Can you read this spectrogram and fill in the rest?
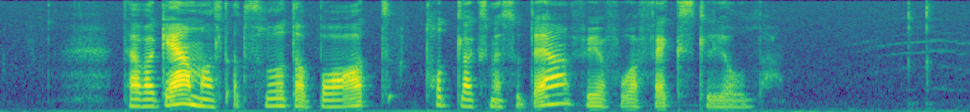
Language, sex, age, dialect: Faroese, female, 15-35, Suðurstreymoy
